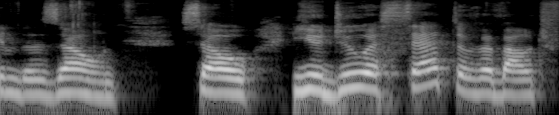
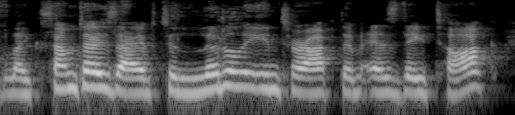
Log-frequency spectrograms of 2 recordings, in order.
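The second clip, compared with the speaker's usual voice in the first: ordinary talk, nothing marked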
